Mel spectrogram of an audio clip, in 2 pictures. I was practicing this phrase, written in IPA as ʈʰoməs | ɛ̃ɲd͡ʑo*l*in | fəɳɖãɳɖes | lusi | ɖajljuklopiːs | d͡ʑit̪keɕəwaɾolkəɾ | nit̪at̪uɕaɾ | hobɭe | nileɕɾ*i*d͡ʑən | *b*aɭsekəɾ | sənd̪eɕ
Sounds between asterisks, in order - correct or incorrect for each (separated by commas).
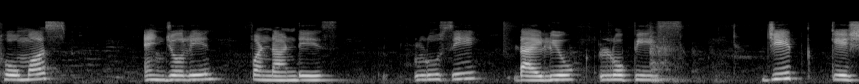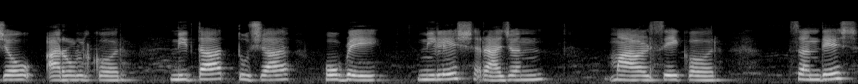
correct, incorrect, incorrect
